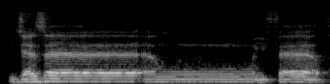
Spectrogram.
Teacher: জাযাআন উইফাকা, এখানে জায়ের মধ্যে চার আলিফ পরিমাণ টান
